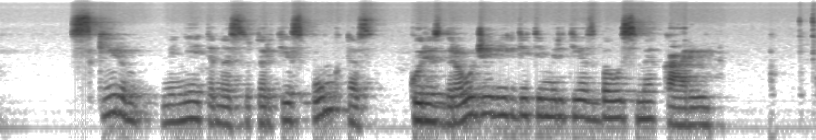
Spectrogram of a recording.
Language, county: Lithuanian, Alytus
